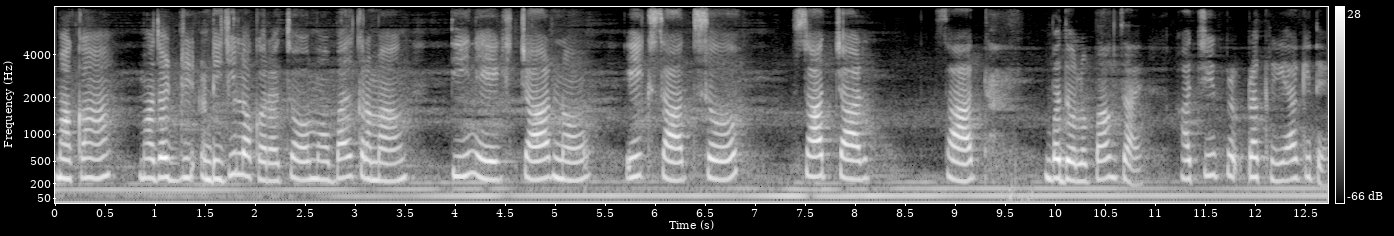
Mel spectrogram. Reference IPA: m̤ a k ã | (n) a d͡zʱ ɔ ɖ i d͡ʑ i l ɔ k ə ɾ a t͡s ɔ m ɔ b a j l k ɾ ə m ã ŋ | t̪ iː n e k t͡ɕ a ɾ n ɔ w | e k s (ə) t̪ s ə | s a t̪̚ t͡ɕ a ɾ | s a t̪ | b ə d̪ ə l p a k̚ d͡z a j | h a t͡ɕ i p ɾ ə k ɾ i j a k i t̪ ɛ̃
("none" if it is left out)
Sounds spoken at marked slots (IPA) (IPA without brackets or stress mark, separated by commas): m, a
